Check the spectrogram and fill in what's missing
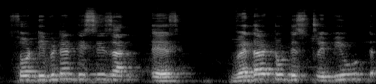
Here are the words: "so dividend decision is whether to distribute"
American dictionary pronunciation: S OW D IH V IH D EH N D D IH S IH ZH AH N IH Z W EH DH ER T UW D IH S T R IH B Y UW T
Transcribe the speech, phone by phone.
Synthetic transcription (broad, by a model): S OW D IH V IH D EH N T D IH S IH Z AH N IH Z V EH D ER T UW D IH S T R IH B Y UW T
